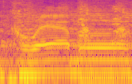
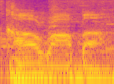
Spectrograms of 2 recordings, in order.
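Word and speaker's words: Carrabba: You know, Kaba, Kamaba, Kamba. It's a really easy name to pronounce. It's Karaba.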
